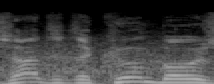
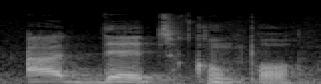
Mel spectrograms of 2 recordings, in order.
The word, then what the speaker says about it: Antetokounmpo: The Nigerian way, you gotta say with a D, so it's Antetokounmpo. But in the Greek way, you say with the NT, like Antetokounmpo.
